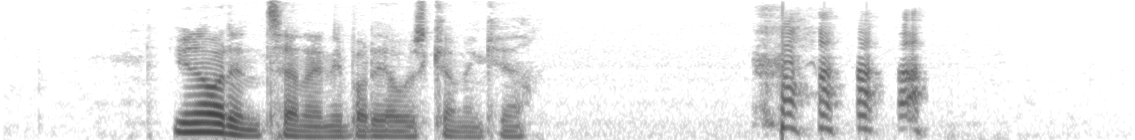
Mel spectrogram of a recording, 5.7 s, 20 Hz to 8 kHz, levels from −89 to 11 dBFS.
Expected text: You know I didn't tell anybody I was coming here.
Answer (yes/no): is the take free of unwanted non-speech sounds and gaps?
no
